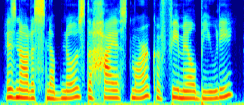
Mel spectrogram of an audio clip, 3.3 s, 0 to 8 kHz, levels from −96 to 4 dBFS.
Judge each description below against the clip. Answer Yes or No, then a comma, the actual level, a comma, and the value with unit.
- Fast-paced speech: No, average, 185 wpm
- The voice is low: No, high, 215 Hz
